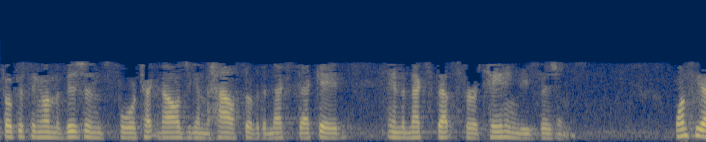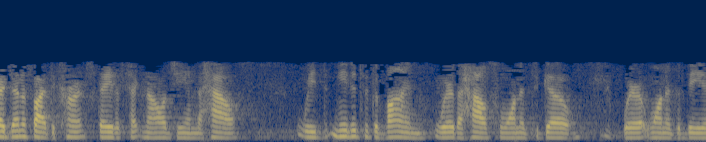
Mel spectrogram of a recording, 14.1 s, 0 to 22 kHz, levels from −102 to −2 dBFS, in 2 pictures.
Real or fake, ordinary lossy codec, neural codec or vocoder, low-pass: real; MP3, 16 kbps; none; 3.6 kHz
